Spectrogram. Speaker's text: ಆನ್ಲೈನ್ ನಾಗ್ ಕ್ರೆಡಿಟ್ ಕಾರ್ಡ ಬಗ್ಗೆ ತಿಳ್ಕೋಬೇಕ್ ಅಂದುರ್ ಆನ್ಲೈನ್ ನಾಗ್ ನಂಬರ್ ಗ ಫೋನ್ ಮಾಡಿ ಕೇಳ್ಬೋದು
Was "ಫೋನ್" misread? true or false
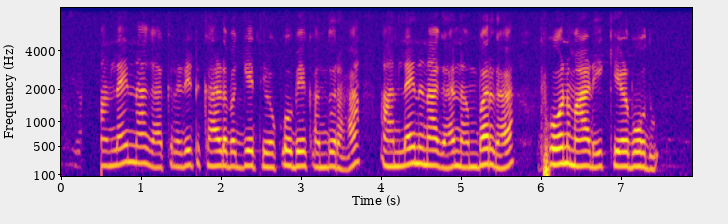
false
